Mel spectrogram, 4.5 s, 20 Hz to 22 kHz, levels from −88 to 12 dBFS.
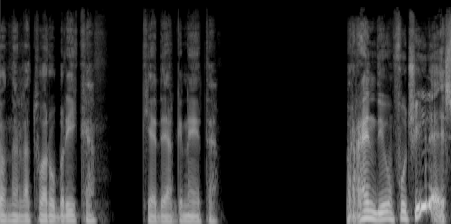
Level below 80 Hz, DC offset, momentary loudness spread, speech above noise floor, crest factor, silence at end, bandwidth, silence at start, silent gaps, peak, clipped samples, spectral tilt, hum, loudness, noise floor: -40 dBFS; under 0.1%; 19 LU; 68 dB; 18 dB; 0 s; 18 kHz; 0 s; none; -2 dBFS; under 0.1%; -6 dB/octave; none; -19 LUFS; -86 dBFS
